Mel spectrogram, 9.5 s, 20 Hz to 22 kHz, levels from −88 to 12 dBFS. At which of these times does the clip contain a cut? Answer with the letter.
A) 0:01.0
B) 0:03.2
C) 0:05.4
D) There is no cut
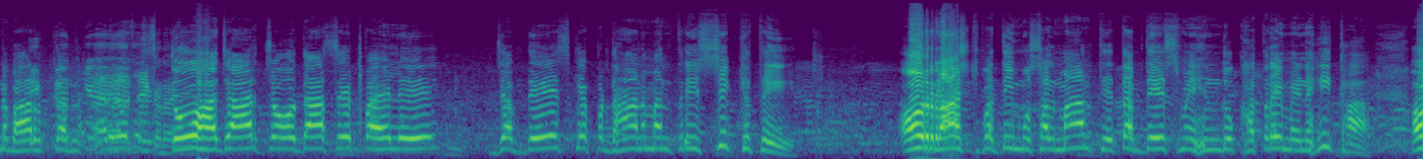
A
